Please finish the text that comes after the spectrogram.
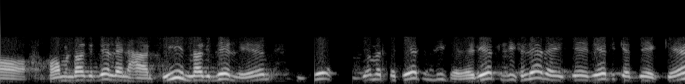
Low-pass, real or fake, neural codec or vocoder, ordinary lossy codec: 3.6 kHz; real; none; none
